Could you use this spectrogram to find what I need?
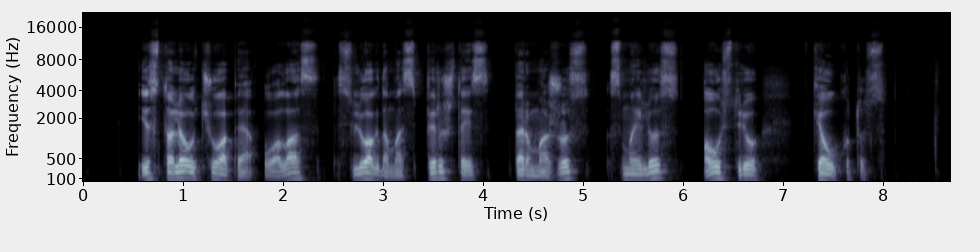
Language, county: Lithuanian, Telšiai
